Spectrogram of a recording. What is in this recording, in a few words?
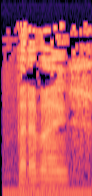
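happy birthday portuguese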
